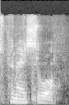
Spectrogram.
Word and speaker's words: Penei Sewell: Come on, it's Penei Sewell.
